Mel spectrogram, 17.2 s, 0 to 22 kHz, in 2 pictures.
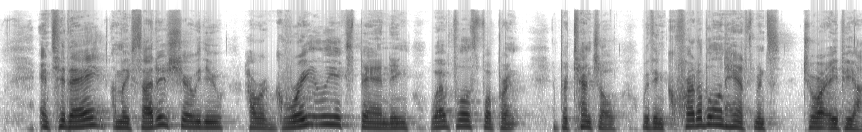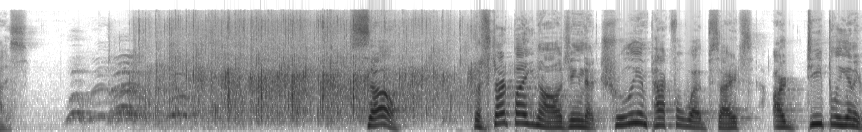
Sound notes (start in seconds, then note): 12.2 cheering; 12.8 applause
